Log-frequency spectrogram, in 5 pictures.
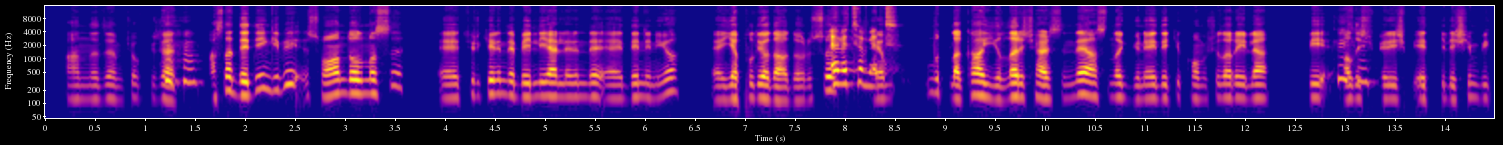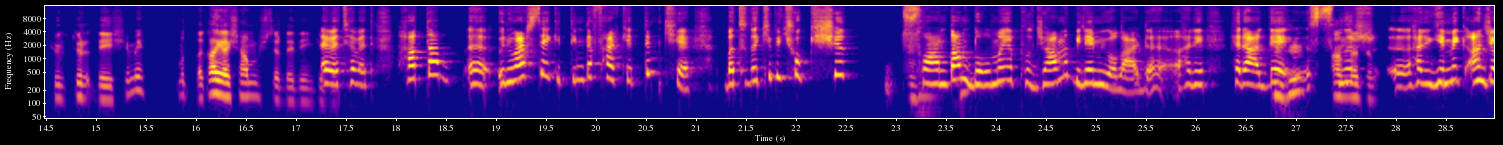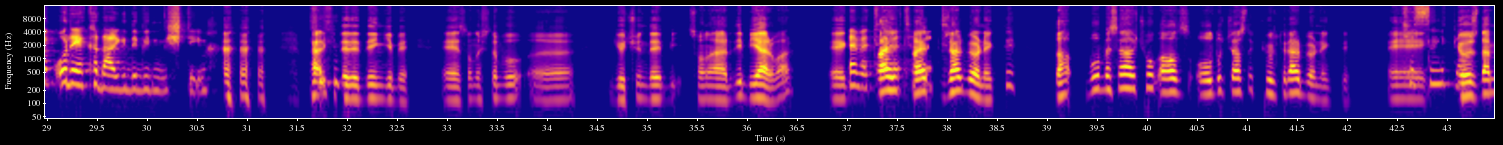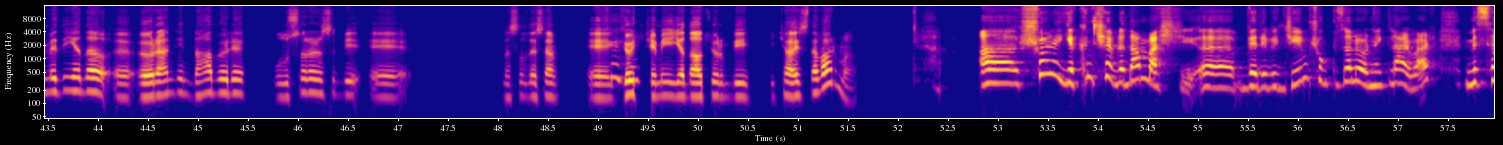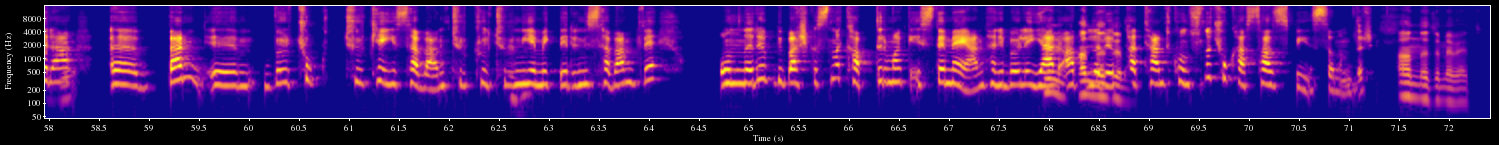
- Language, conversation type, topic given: Turkish, podcast, Göç yemekleri yeni kimlikler yaratır mı, nasıl?
- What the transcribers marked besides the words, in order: unintelligible speech; other background noise; chuckle; giggle; tapping; other noise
